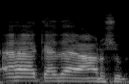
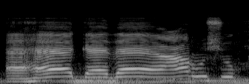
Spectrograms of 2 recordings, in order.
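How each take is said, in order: First: The first syllable a is stressed. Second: Stress falls on ha and on ka. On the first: The speaker calls it wrong. "Kita tak boleh baca ... Di a tu tak boleh tekan" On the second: The speaker calls it right. "tekan di ha dan tekan di kaf"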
